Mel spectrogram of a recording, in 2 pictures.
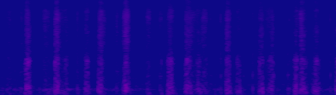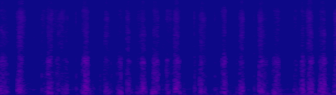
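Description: A fine metal fountain pen nib writes on a lined paper notebook page, making a rapid, uneven series of quiet, dry scratching strokes. Each stroke is a short, bright, papery scrape that stops almost at once, with pauses where the nib lifts between letters.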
